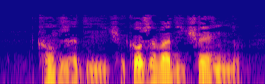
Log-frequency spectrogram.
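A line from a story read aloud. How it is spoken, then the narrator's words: Paternal whisper, young priest. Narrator (Italian): sussurrò paternamente il giovane sacerdote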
